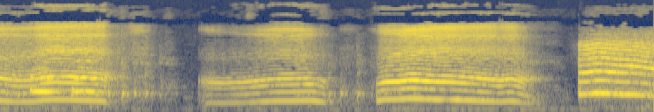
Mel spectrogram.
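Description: A baby vocalizing in four drawn-out, sing-song calls, each about a second long, with short pauses between.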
